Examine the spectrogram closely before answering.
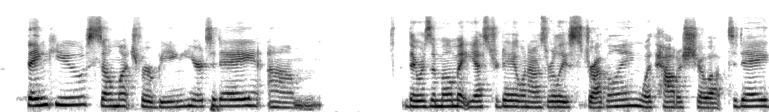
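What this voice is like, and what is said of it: Southern accent. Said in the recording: “I know I have a Southern accent and sometimes it's hard to understand what I'm saying over here”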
